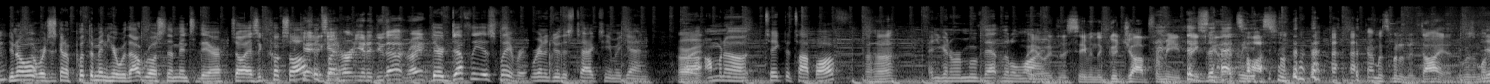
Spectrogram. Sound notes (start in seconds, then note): 11.5 laughs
